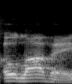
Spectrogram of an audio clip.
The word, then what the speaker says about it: Olave: hear it uh chris oliveira is that you pronounce the name it's olave it makes it perfect however he said it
